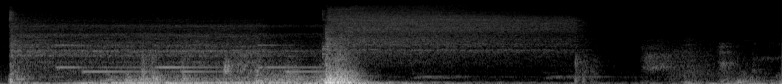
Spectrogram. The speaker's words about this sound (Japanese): 1番線ドアが閉まります。ご注意ください。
